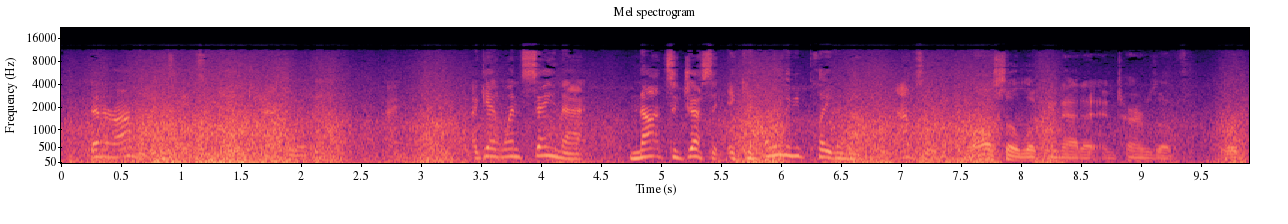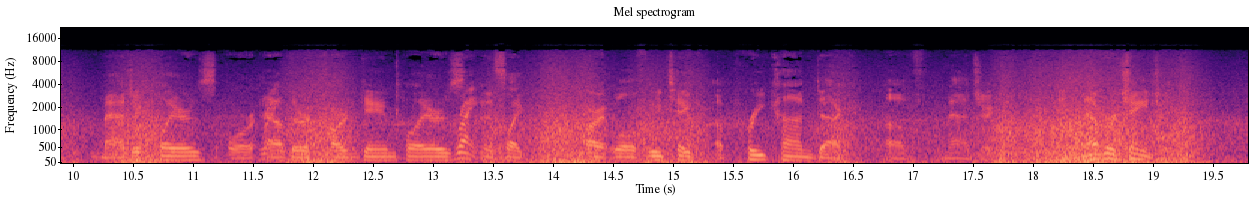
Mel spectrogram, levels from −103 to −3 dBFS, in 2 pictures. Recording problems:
echo of what is said; faint; throughout; 430 ms later, 25 dB below the speech
garbled, watery; slightly
wind noise on the microphone; heavy; 1 dB above the speech

